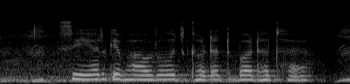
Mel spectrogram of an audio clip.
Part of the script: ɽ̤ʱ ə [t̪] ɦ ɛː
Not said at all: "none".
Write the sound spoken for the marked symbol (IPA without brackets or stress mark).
t̪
